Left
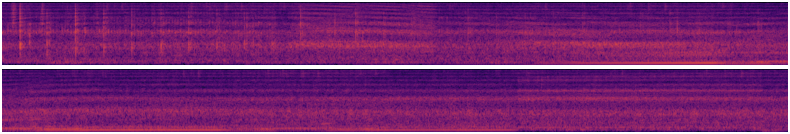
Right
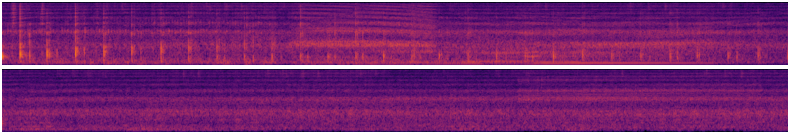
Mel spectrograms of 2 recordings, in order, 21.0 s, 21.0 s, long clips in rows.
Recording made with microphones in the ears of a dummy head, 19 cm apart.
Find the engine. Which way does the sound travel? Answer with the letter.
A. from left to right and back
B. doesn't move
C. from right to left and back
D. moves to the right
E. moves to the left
E.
